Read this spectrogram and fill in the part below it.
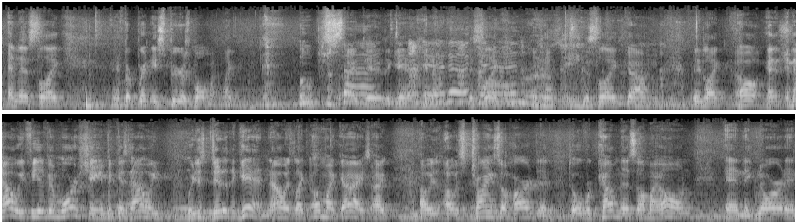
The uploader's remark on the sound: Today’s audio comes from the National Disciple Making Forum by Discipleship.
